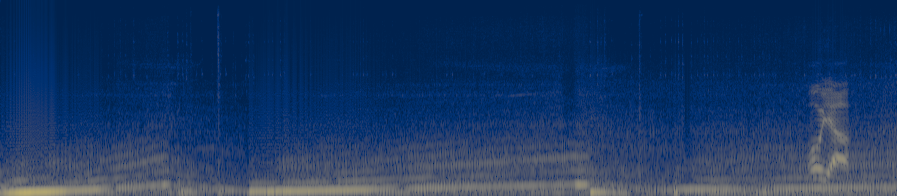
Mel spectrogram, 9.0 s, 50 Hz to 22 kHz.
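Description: A supercharged, VR6-swapped VW Mk2 GTI accelerates hard, its engine note climbing loudly and close. The pitch drops at two gear shifts and then rises again through second and third gear, with a brief whine near the end.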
